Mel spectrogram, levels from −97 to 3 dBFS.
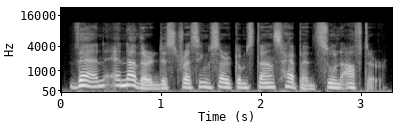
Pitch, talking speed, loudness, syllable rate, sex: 165 Hz, 125 wpm, -17 LUFS, 5.4 syllables/s, male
